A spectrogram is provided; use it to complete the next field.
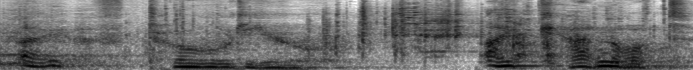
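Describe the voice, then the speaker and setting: A put-on character voice speaks at a middle pitch. There is clear background noise and a clear echo. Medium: audio drama. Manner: solemn, restrained.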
